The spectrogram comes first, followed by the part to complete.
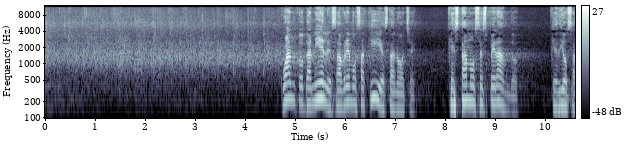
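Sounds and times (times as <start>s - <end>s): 
audience applauding with dense steady clapping: 0.0s - 5.4s
speech: 4.7s - 7.5s, 8.1s - 10.5s.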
